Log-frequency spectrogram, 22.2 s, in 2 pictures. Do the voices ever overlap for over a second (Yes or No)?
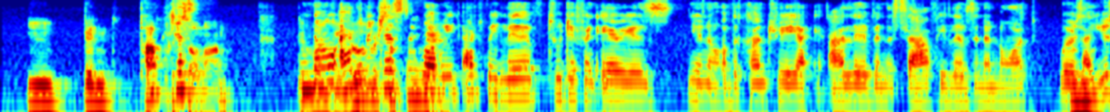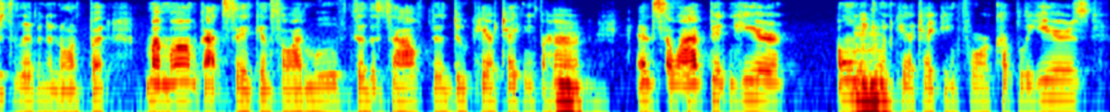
Yes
